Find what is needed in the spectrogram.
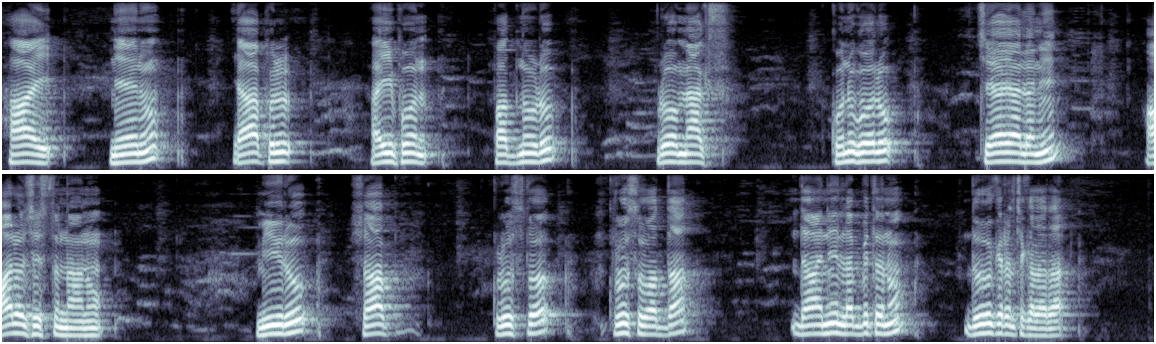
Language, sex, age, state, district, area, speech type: Telugu, male, 45-60, Andhra Pradesh, Sri Balaji, rural, read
